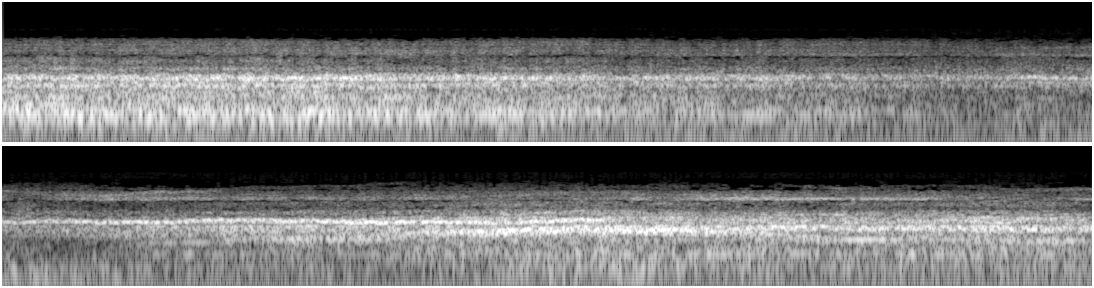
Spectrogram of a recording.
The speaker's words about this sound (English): The train ahead. She's practically across. When the locomotive reaches the other side, the bridge supports at that end will be blown up.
